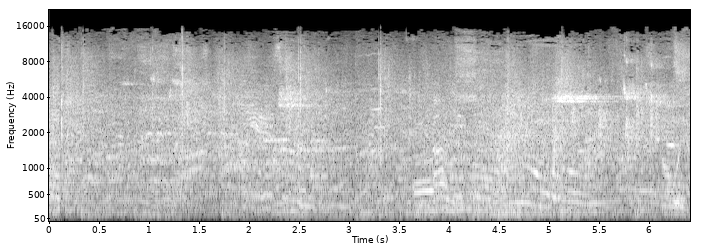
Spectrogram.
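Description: Indoor field hockey play: several sharp knocks of sticks striking the ball and the ball hitting the boards, heard in a large hall. Players' shouts and spectator voices run beneath them, rising in the second half.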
